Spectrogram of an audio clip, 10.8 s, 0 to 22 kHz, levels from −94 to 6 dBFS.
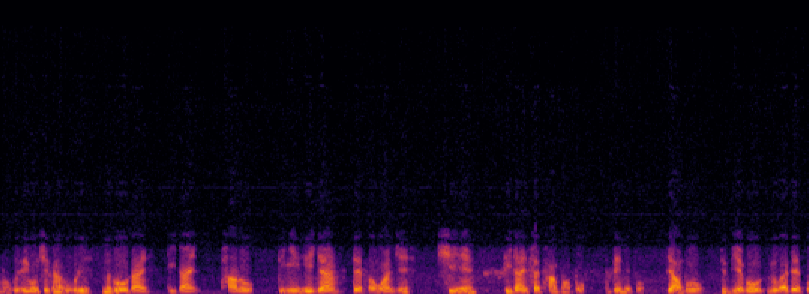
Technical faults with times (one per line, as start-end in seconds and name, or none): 0.00-10.80 channel delay (comb filtering)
